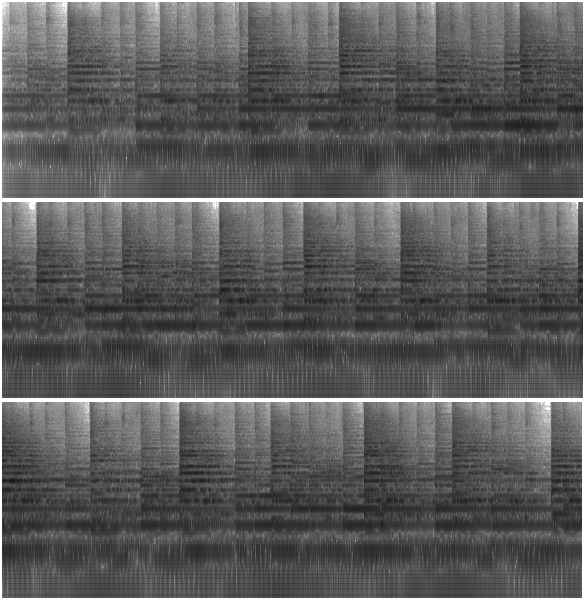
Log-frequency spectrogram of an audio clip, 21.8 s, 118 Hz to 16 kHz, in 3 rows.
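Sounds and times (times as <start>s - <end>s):
bells ringing: 0.2s - 21.7s.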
